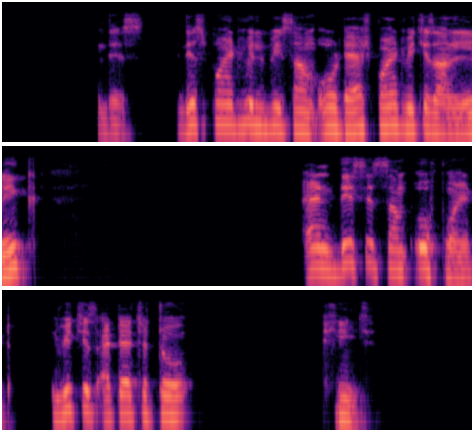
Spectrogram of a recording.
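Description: A young man explains calmly over an online call, in short bursts with pauses.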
